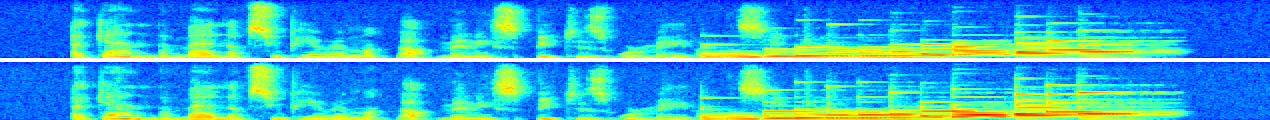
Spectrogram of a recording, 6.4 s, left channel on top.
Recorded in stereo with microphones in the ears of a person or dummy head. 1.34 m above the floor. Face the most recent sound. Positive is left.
turn(degrees=-35)  # may be behind; listen again after turning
